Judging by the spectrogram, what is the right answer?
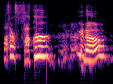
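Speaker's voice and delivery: high, loud laughing curse; mock road rage. Teacher acting her road rage at the truck driver, mock furious. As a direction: spit the curse out half-laughing. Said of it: "I start seething".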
